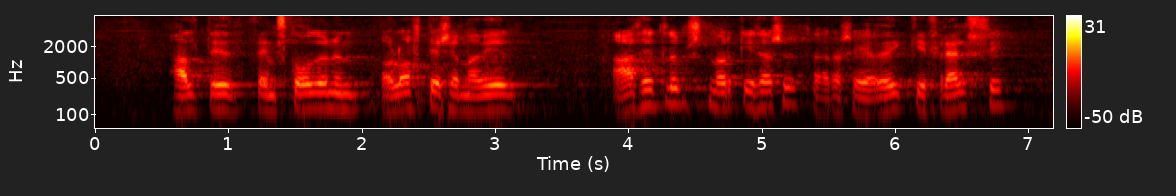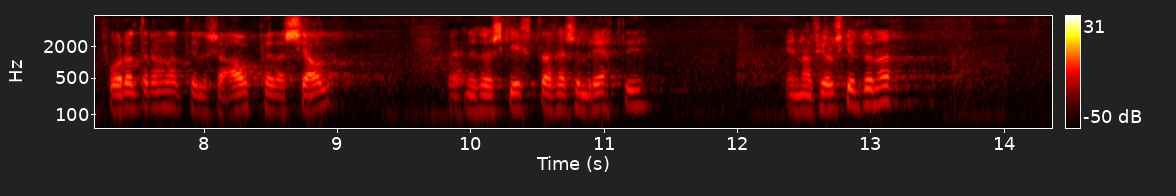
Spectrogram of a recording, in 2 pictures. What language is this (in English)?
Icelandic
